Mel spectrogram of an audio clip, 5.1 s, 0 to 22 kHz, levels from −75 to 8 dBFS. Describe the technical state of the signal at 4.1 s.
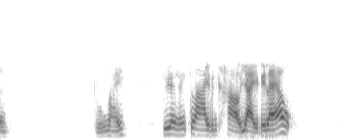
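At 4.1 s the speech is still under the G.729 codec damage that runs through the whole clip. The codec resynthesises each 10 ms frame from a vocal-tract filter, a pitch predictor and a few coded pulses. The result is plainly audible roughness and a slightly synthetic buzz, consistent with an 8 kbit/s coder. The telephone line band limits content to 250 Hz to 3.4 kHz, with nothing above 3.7 kHz, so the sound is thin and muffled.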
